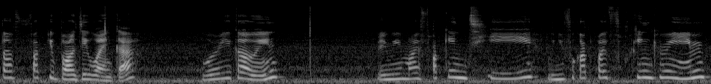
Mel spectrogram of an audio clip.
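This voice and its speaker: A woman putting on a crude, cursing Englishman with a mock British accent, demanding his tea in a shrill, theatrical voice. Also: measured pace. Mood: indignant. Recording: noisy background.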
